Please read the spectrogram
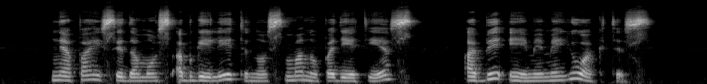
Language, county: Lithuanian, Panevėžys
